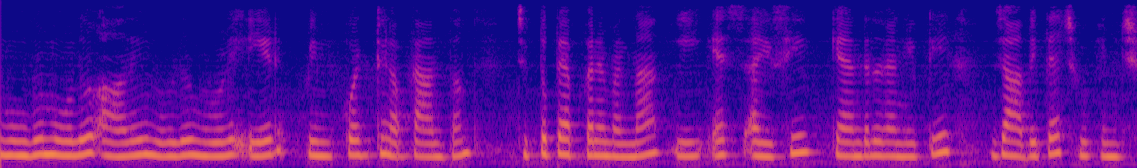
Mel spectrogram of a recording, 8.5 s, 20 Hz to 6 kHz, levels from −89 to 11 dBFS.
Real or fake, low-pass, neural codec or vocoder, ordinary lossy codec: fake; 5.4 kHz; codec, 16 kHz, 0.5 kbps, FunCodec, trained on LibriTTS, 25 frames a second; none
